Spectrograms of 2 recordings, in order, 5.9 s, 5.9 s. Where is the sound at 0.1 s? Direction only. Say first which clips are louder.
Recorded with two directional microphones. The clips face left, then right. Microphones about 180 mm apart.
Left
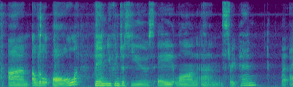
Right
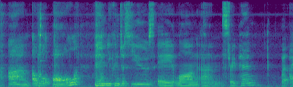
Left 6 dB; 70° left (ahead or behind).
